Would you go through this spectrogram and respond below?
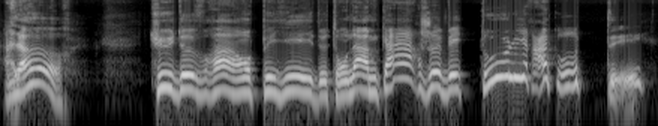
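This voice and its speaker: A storyteller voicing an old, ugly, hunched witch who is the mother of the devil king, speaking slowly and with menace. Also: medium pitch, sing-song, warm tone, no room sound, studio quality. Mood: menaçante.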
